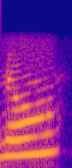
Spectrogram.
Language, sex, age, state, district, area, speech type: Assamese, female, 30-45, Assam, Majuli, urban, conversation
